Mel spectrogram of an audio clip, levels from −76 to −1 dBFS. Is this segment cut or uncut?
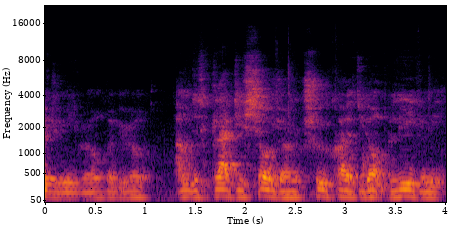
cut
